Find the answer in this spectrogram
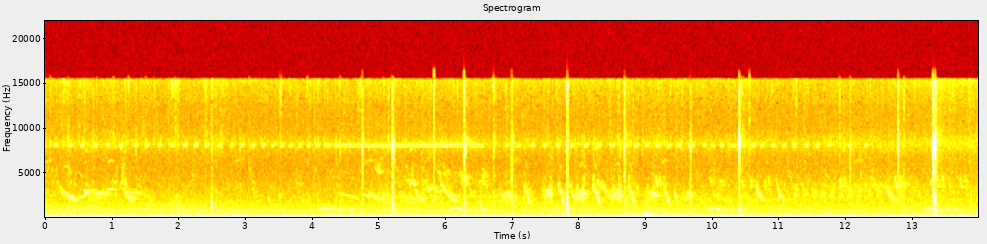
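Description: Faint, scattered chirps and short up-and-down calls of small birds, with about four sharp clicks standing out as the loudest sounds, over a low steady rumble.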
